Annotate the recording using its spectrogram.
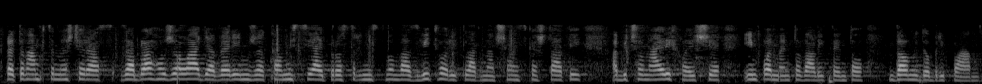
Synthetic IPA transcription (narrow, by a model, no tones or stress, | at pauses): pɾɛt̪ɔʋaːmxt͡sɛmɛʃcɛɾazzablaɦɔʒɛlaɟaʋɛɾiːmʒɛkɔmisiaːjpɾɔst̪ɾɛd̪ɲiːt͡st̪ʋɔmʋaːzʋit̪ʋɔɾiːt̪laɡnat͡ʃlɛnskɛːʃt̪aːt̪iabit͡ʃɔnajɾiːxlɛjʃɪɛimplɛmɛnt̪ɔʋalit̪ɛnt̪ɔ | ʋɛlmid̪ɔbɾiːplaːn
